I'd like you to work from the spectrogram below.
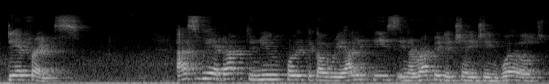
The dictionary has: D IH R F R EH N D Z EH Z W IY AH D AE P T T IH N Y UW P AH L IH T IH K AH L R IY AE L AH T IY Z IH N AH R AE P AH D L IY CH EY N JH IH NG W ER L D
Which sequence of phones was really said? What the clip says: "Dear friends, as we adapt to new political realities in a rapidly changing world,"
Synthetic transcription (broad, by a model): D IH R F R EH N D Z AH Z W IY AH D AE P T T IH N Y UW P AH L IH T IH K AH L R IY AE L AH T IY Z IH N AH R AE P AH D IY CH EY N JH IH NG W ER L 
